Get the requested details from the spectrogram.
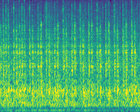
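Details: Diesel engine on test stand with battery cart to starter, injector line cracked open to check fuel delivery: rapid clatter with slightly uneven beat as that cylinder drops out.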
